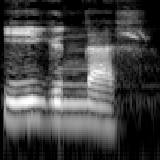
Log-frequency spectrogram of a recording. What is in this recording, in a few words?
hello, turkish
